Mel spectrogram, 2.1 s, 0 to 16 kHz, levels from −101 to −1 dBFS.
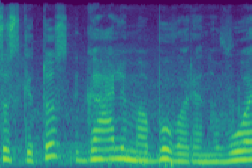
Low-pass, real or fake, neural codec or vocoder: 14.4 kHz; real; none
